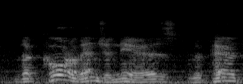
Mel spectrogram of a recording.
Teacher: Corps, C-O-R-P-S, as in the sanitation corps, the signal corps, and so forth, is frequently mispronounced. The word is still pronounced in the French way, that is, without sounding the P or the S.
